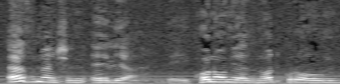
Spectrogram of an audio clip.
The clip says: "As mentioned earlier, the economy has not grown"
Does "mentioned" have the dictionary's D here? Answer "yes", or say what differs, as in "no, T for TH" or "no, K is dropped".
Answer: no, D is dropped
